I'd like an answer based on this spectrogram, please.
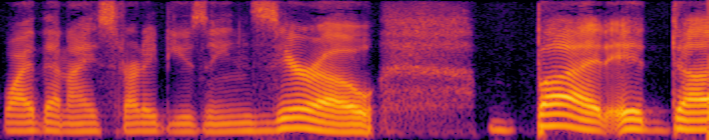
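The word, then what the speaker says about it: Xero: I use zero. It's it's spelled X er O.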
